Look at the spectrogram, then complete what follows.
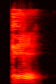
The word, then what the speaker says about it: ق: Commencez par prononcer le son K pour la transformer par la suite en qa, qa, qa.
